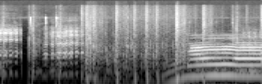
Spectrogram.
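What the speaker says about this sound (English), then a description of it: "Moo. Moo goes the cow." A Minecraft cow gives one drawn-out, tonal moo near the end, loud and clear, after a stretch of busy game clatter and faint sounds.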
